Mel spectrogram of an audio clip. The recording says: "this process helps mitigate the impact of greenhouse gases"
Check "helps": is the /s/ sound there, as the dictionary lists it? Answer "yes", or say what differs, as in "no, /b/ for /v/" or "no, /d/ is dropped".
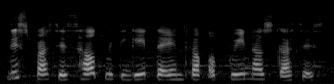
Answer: no, /s/ is dropped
